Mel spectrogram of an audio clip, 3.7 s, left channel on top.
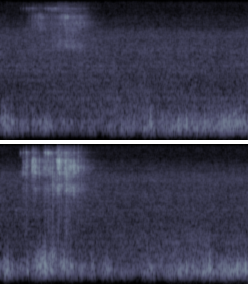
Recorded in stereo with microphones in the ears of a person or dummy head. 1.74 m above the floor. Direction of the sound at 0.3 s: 60° right (ahead or behind).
